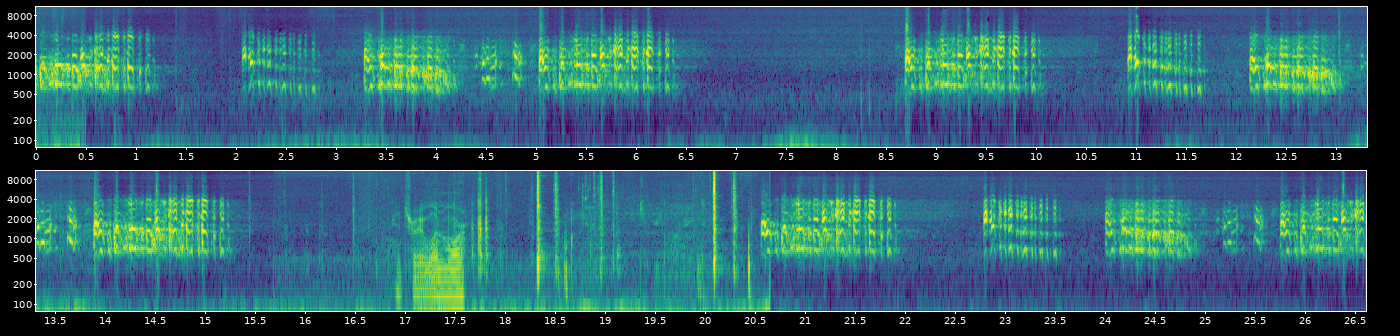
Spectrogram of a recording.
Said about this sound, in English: And this being November and Thanksgiving approaching, we thought we'd come up here and see if we could call a wild turkey.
